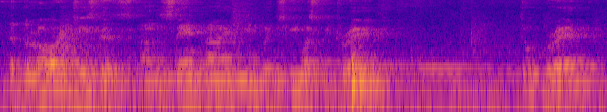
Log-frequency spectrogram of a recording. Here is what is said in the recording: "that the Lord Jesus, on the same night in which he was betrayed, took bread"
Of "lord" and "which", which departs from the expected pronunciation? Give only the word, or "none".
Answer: none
